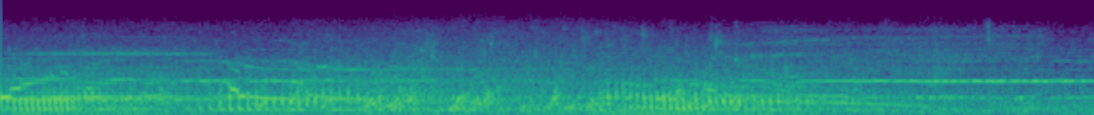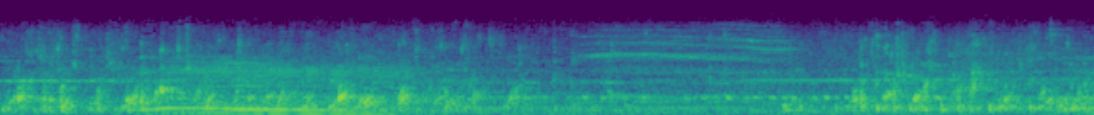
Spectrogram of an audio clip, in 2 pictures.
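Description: Whale song: long moaning calls that slide up and down in pitch, with a run of clicks about halfway through and high, arching cries near the end.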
